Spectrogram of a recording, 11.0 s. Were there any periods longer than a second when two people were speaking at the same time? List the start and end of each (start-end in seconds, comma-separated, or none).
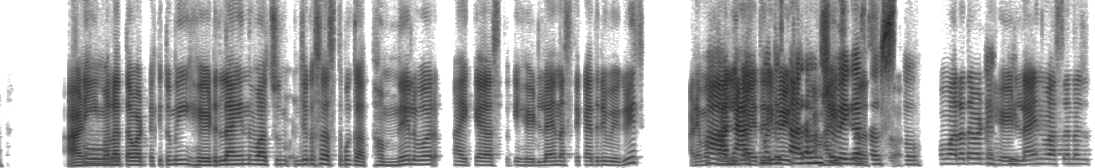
7.1-9.0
